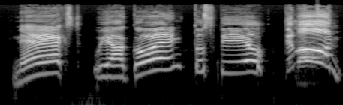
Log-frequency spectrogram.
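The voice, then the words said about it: Cartoon villain Gru voice impression. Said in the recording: “Was that a Gru impression? ... let me try Gru.”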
